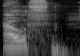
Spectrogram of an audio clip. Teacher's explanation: The dental sounds are produced by touching the upper front teeth with the tip of the tongue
